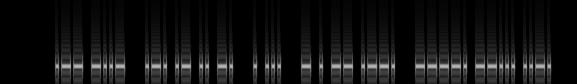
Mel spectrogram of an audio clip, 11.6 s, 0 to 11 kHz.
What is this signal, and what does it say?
Morse code, heard as a keyed tone, about 20 wpm, 700 Hz. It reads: WX RAIN ES TEMP 97F
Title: Practice QSO - Exchange 2 - Info - 20wpm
